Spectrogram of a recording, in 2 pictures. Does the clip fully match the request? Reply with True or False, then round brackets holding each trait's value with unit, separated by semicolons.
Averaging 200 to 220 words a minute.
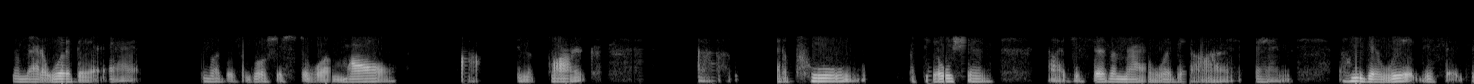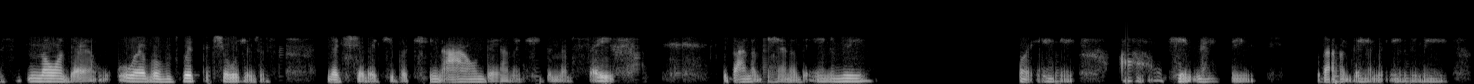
False (155 wpm)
